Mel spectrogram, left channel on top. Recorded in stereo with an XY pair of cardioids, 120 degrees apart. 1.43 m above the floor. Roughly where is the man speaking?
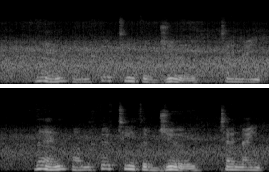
Ahead right.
